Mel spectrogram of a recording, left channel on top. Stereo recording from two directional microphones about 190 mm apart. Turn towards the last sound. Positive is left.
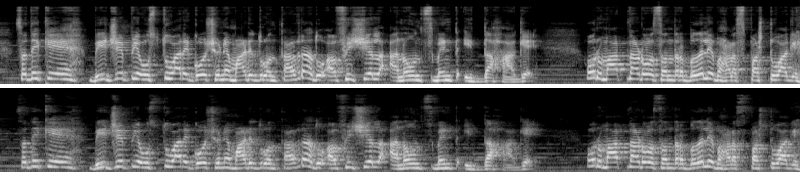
turn(degrees=20)  # may be behind; listen again after turning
